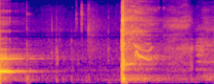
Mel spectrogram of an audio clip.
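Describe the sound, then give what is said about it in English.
A voice imitates the sound heard underwater when a scuba diver breathing from a regulator runs low on oxygen: one harsh, raspy burst that sounds close to a cough, with a strangled pitch wavering through it, after a near-silent pause. “So you're breathing into this, and when you're running low on oxygen, you'll hear.”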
